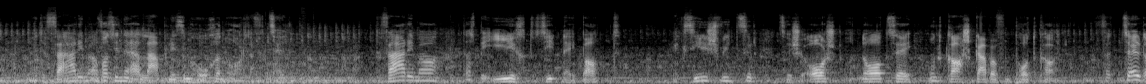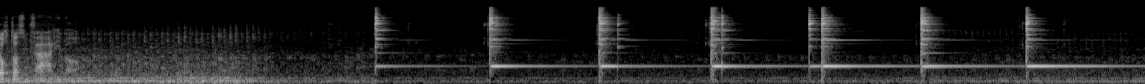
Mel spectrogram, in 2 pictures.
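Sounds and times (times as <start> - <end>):
low rumble: 0.0 - 22.9
speech: 0.6 - 2.8, 3.9 - 6.2, 6.9 - 12.4
ship's bell from a small canal barge ringing: 15.2 - 22.9.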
